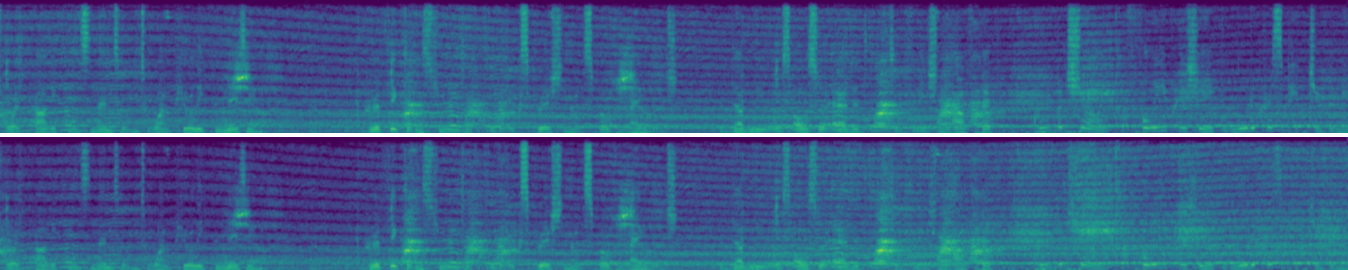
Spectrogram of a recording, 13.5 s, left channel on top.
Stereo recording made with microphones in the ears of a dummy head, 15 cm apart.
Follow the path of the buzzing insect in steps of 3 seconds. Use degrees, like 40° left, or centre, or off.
30° left, 20° left, centre, 30° right, 50° right.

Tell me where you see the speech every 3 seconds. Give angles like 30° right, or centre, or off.
50° left, 10° left, 20° left, 60° left, 60° left.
